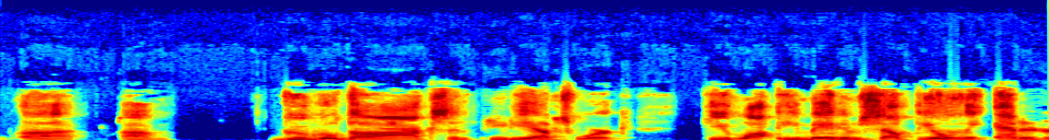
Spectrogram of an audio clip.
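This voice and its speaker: A loud, high-pitched man at a fairly quick pace against a quiet background. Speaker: self-described teacher with online following. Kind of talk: casual chat. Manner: halting.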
